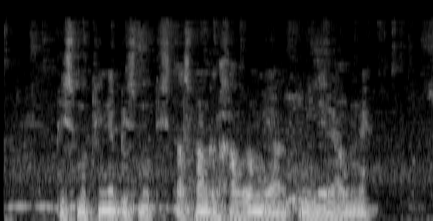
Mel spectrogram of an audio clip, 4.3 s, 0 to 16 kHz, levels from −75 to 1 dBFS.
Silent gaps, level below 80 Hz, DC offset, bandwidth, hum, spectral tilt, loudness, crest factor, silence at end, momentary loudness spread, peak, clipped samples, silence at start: none; -32 dBFS; under 0.1%; 11.5 kHz; none; -7 dB/octave; -23 LUFS; 18 dB; 0 s; 9 LU; -4 dBFS; under 0.1%; 0.05 s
